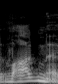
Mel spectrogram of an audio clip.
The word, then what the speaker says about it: Wagner: Also, obviously, his group's called the Wagner group, and I'm saying that as a German pronunciation. The obviously there's going to be some sort of Russian pronunciation of the Wagner group as well, which I will have messed up there.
